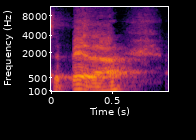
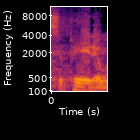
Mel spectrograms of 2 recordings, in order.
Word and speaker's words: Zepeda: So in Spanish, my name is pronounced Elias Cepeda, um, but uh, here in the U.S., it's probably a lot easier for you know for people to you know refer to me as Elias Zapata, which is I guess the American way of saying my name, but it's a Hispanic uh, origin name.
